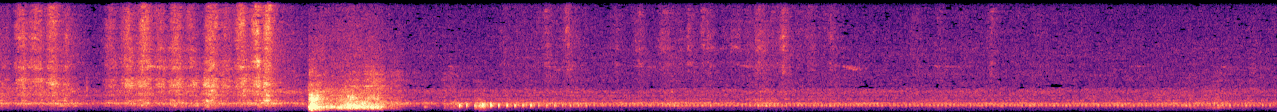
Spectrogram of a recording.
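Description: Faint scratching and rubbing of a paintbrush mixing thick acrylic paint on a palette and working it onto paper, with one sharper knock about three seconds in. After the first few seconds it settles to near silence.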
